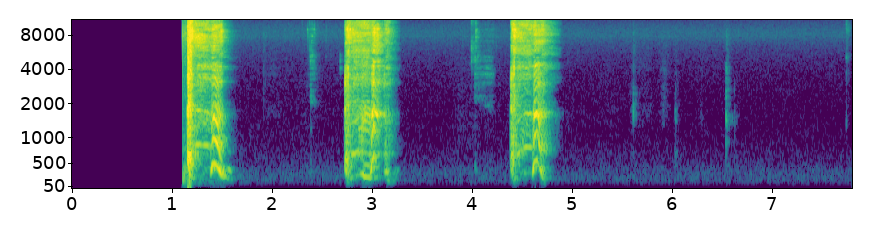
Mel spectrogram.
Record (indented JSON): {
  "three_cough_length": "7.8 s",
  "three_cough_amplitude": 26028,
  "three_cough_signal_mean_std_ratio": 0.23,
  "survey_phase": "beta (2021-08-13 to 2022-03-07)",
  "age": "65+",
  "gender": "Female",
  "wearing_mask": "No",
  "symptom_none": true,
  "smoker_status": "Ex-smoker",
  "respiratory_condition_asthma": false,
  "respiratory_condition_other": false,
  "recruitment_source": "REACT",
  "submission_delay": "2 days",
  "covid_test_result": "Negative",
  "covid_test_method": "RT-qPCR"
}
